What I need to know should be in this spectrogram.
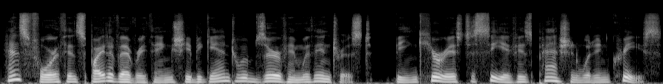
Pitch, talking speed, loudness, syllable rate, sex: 125 Hz, 190 wpm, -17 LUFS, 5.7 syllables/s, male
